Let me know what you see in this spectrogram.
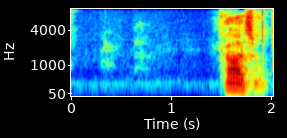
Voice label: "casu", Calabrese; cacio, formaggio

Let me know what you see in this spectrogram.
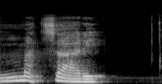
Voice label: "mmazzari", Calabrese; ammazzare, uccidere; cucina calabrese; Glossario

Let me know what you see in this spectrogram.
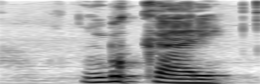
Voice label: "mbuccari", Calabrese; cucina calabrese; Glossario

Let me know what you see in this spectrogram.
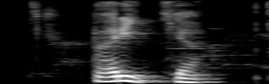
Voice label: "paricchia", Calabrese; cucina calabrese; Glossario

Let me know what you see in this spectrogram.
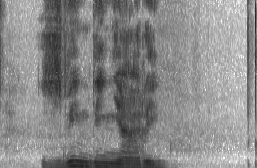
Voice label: "svindignari", Calabrese; cucina calabrese

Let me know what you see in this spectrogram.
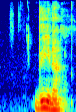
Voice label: "vina", calabrese; sorgente, polla; cucinacalabrese; glossario

